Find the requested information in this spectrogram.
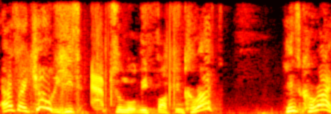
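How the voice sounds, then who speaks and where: Using very wide pitch swings, a man talks in a New York accent. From New York City. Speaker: wrestling commentary YouTuber. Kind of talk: casual vlog commentary. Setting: outdoors in a city plaza. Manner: casual, repetitive with filler phrases.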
